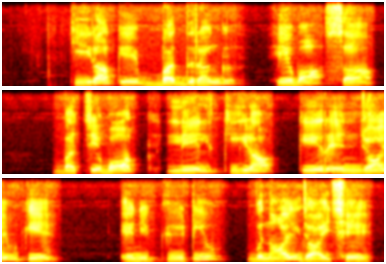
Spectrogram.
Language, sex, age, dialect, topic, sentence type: Maithili, female, 18-24, Bajjika, agriculture, statement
